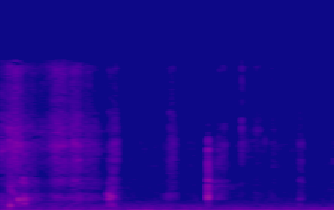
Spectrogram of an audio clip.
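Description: Sheet of craft paper rustling and rubbing as hands fold it and smooth the fold flat against a hard floor, with a few faint crisp ticks.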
